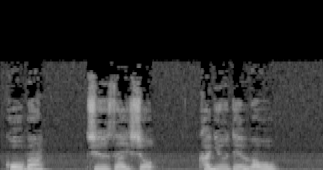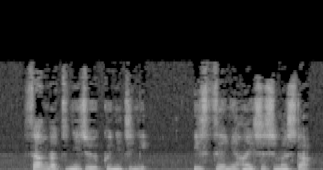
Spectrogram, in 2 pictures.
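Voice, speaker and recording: A woman reading scripted public information aloud with careful, measured enunciation. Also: high-pitched, warm tone, low-quality recording. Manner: careful enunciation, digits read out slowly one group at a time. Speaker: reader of a town newsletter.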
